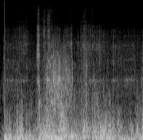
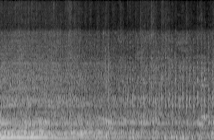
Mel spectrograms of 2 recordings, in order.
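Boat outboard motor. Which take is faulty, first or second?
first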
